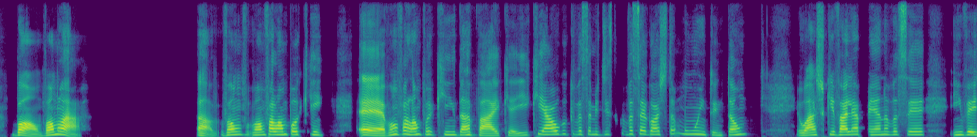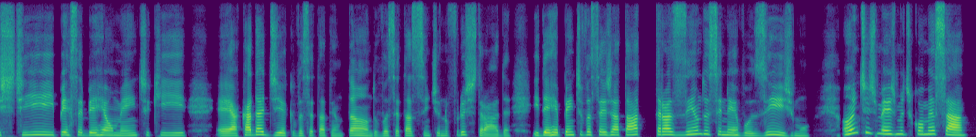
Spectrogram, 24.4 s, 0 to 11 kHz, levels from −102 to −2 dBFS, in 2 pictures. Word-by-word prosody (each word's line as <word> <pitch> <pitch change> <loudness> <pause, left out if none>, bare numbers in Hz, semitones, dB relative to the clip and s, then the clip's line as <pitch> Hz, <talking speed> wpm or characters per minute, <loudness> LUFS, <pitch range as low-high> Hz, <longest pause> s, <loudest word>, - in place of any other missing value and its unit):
Bom, 140 -10 +8
vamos 215 - +6
lá. - - +6 1.4
Ah, - - +4
vamos 225 +4 +2
vamos 215 +2 +1
falar 240 -1 +7
um 245 - -3
pouqui 240 -4 -3 0.4
É, 185 -6 +9
vamos 240 +5 0
falar 255 -3 +5
um 255 - -5
pouquinho 235 -1 -7
da 220 +1 +4
bike, 175 -3 +2
aí, 175 +5 -6
que 260 +6 -7
é - - +4
algo 260 +3 +3
que 280 - -18
você 260 +1 -8
me 245 -1 -10
disse 245 +2 -15
que - - -27
você 275 +1 -3
gosta 255 +3 -3
muito, 265 -7 -8
então 225 +6 -3 0.6
eu 185 - -3
acho 210 +3 +4
que 245 - -5
vale 230 +2 +6
a 255 - +2
pena 230 -1 -4
você 240 0 -4 0.3
investir 220 0 -3
e - - -12
perceber 205 -2 -6
realmente 190 0 -7
que, 185 -1 -12 0.4
eh, 165 0 -2
a 170 - +1
cada 210 +6 +1
dia 190 -1 -6
que - - -21
você 170 -2 -10
tá 160 -1 -7
tentando, 155 +1 -6
você 165 +2 -10
tá 175 0 -5
se - - -9
sentindo 175 -1 -13
frustrada, 150 -10 -8 0.3
e 185 - -9
de 205 - +1
repente 220 +2 -4
você 220 0 -6
já 215 0 -2
tá 225 +3 0 0.2
trazendo 240 +3 -2
esse 245 -2 -7
nervosismo 180 - -7 0.4
antes 355 +6 -2
mesmo 280 -3 -3
de - - -13
começar. 260 -7 +1
220 Hz, 165 wpm, -22 LUFS, 185-245 Hz, 1.4 s, É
